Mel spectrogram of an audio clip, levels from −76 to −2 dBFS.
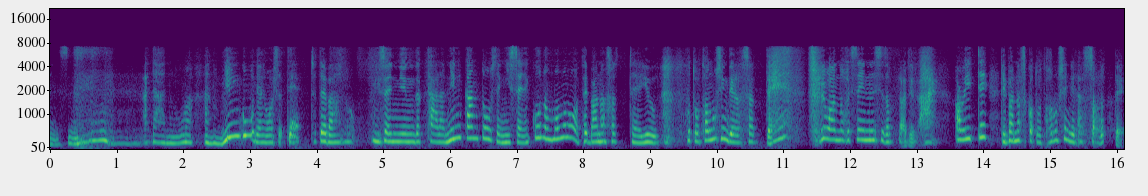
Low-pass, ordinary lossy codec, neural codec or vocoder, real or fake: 7.2 kHz; none; codec, 16 kHz in and 24 kHz out, 0.4 kbps, LongCat-Audio-Codec, fine tuned four codebook decoder; fake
